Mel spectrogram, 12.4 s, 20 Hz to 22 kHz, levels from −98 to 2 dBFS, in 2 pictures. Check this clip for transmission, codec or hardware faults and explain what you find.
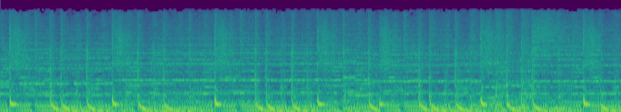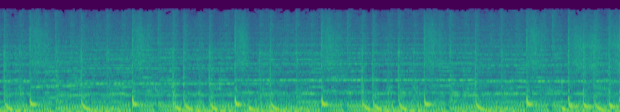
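Compressed frames skipped at three points: the decoder never played whole frames of the encoded stream, either because they were missing or because it rejected them as damaged. At 3.79 s the sound jumps ahead by roughly 400 ms, at 8.69 s by about 150 ms and at 11.82 s by about 100 ms, which fits runs of roughly fifteen, five and three 32 ms frames. Each jump leaves a brief discontinuity at the join.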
